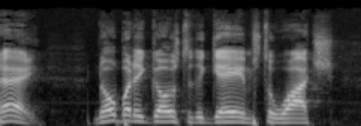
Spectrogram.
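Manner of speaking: ordinary talk, nothing marked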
